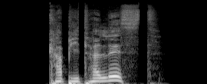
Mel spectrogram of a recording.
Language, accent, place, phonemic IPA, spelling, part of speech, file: German, Germany, Berlin, /kapitaˈlɪst/, Kapitalist, noun, De-Kapitalist.ogg
- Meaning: 1. capitalist 2. someone whose income (predominantly) consists of interests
